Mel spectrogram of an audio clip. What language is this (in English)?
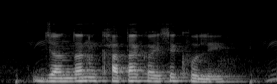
Bhojpuri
